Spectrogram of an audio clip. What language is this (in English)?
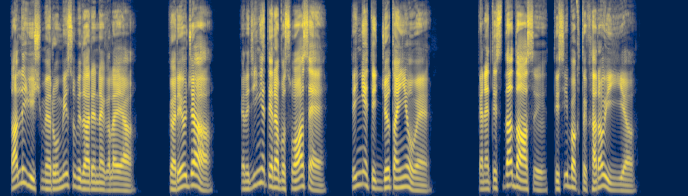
Kangri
